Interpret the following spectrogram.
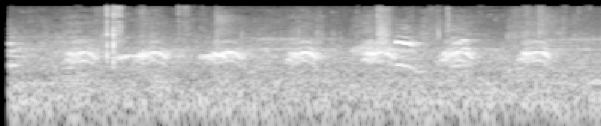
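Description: Black swan calling: a steady series of short calls that rise and fall in pitch, about two a second.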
